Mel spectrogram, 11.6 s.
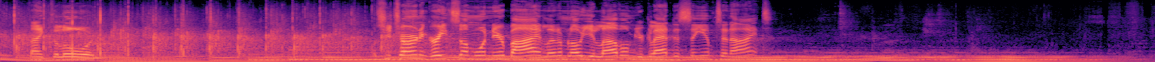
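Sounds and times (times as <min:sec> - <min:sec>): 
audience hand clapping: 0:00.0 - 0:04.6
speech: 0:00.3 - 0:01.2, 0:03.8 - 0:07.8.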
